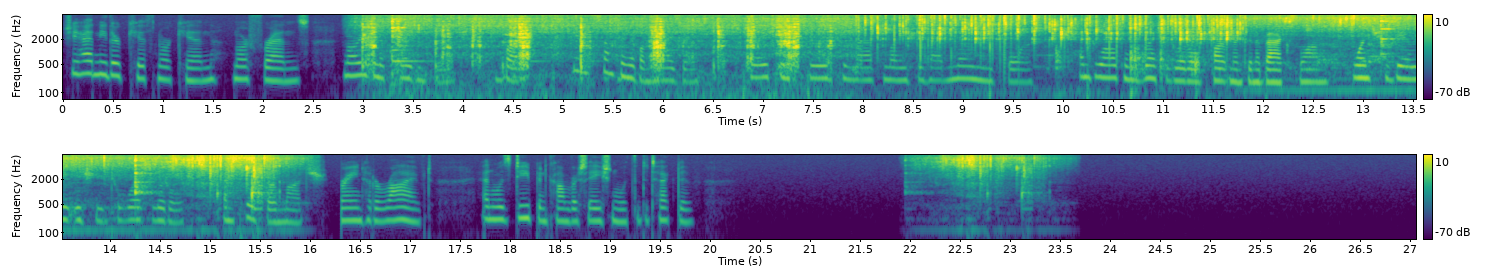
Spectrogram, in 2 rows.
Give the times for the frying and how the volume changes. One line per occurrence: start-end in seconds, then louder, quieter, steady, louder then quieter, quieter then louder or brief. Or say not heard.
2.9-16.0 steady
21.9-23.6 brief.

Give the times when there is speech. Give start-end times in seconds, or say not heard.
0.0-20.1.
